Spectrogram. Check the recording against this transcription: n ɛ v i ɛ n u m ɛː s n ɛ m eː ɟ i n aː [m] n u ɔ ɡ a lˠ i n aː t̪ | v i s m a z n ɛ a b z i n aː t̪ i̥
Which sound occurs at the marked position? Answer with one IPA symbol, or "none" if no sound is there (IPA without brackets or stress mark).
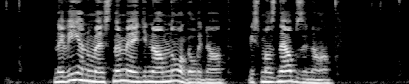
m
